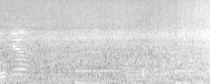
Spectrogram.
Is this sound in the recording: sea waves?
yes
